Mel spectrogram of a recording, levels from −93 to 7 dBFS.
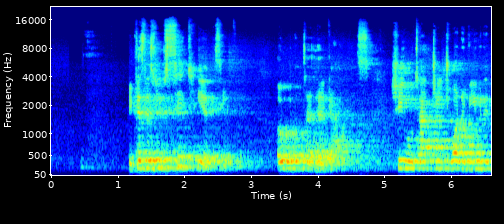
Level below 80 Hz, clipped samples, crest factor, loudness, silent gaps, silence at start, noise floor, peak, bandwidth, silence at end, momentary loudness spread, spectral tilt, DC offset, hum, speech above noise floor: -88 dBFS; under 0.1%; 18 dB; -27 LUFS; none; 1.15 s; -64 dBFS; -10 dBFS; 17 kHz; 0 s; 12 LU; -3.5 dB/octave; under 0.1%; none; 37 dB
